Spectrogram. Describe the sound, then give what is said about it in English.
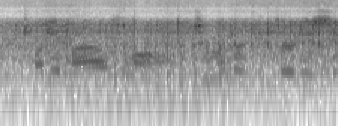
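A steady, whirling drone hums continuously at an even, fairly loud level, with faint wavering tones sweeping up and down inside the sustained sound. “Then you hear a light comes up on this whirling drone.”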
